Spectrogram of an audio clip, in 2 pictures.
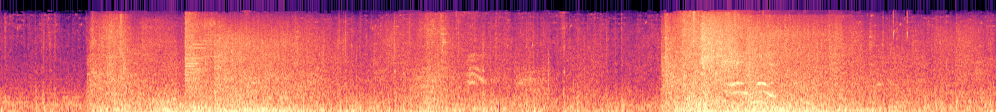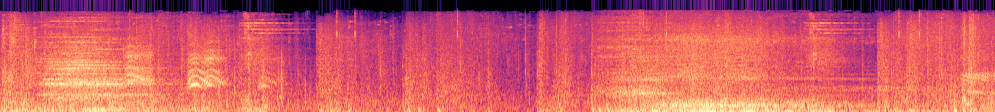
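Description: A horse's hooves clatter on stone.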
